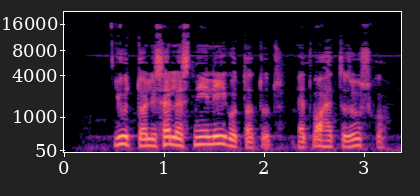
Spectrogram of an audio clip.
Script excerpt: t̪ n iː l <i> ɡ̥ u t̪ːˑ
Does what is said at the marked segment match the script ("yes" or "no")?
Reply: no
